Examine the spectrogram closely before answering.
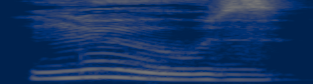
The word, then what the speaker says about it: lose: The second one lose lose. You hear the difference? Loose. That second word has a voiced s a t the end.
